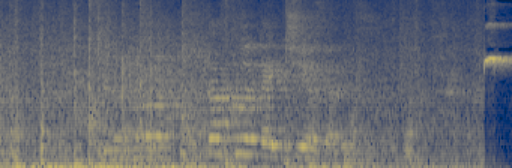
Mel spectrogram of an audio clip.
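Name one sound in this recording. Children shout and call out in an echoing hall.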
